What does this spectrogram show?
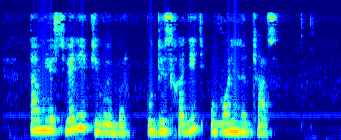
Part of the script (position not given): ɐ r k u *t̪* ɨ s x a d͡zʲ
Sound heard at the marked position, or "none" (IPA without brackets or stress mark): d̪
